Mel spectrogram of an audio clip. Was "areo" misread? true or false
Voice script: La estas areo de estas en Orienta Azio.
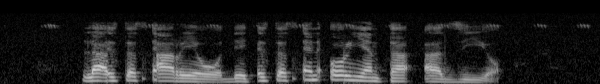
false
